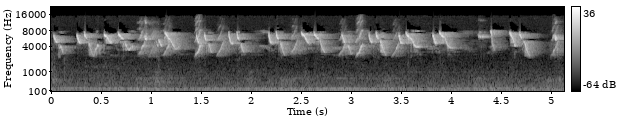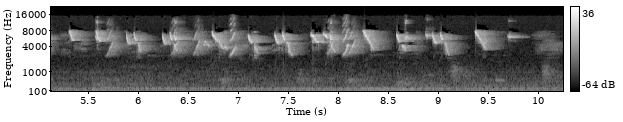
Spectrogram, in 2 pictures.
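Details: Long stretch of warming-up song from a captive saffron finch: dense, energetic, high chirps and trills repeated almost without pause, over a steady low hum.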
